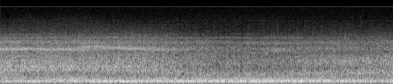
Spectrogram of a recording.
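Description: A rocket whooshes through the air.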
